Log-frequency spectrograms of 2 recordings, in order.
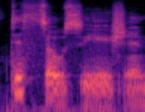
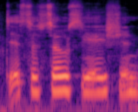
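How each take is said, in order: First: No extra syllable follows the first syllable. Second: An extra 'a' syllable follows the first syllable. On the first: The speaker calls it right. "but it was dissociation, so no A" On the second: The speaker calls it wrong. "I was actually mispronouncing it. I was calling it disassociation"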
